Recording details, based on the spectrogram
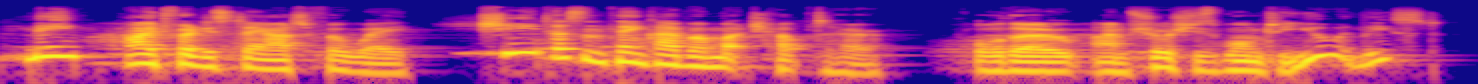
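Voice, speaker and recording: A man voicing a breezy, chummy young messenger god in a video game, with a slangy, glib, friendly manner. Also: on the high side. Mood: chatty, casual.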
